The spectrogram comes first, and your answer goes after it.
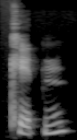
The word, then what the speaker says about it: kitten: or t-o-n for example kitten mitten written cotton button flatten and in this case we pronounce the letter t as a stop t put your tongue up and stop the air don't release the air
